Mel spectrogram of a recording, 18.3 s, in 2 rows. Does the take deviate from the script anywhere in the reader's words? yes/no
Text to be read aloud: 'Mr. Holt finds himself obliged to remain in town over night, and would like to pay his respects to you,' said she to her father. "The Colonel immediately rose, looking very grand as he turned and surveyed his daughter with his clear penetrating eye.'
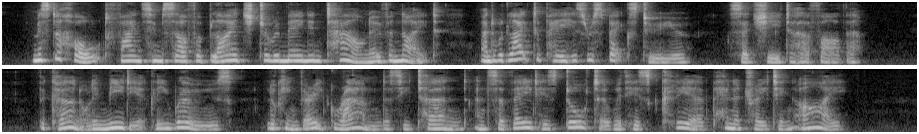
no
